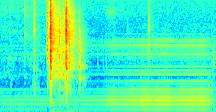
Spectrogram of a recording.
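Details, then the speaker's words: Generic wall-wart adapter held near the guitar lead tip, heard through the amp: steady low buzz with even overtones after a couple of clicks; power supply hum from the adapter and its wires. "so here's a generic War Walk the number one wall here generic War anywhere near the tip yeah you can hear how noisy that is so a lot of noise coming from the wall and from the wires as well"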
